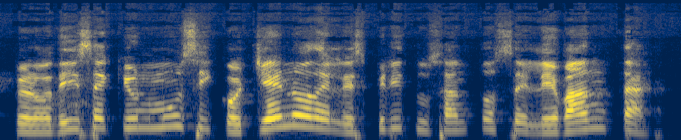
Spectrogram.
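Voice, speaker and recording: Heard in a dry recording, this sermon comes from a man with a Mexican accent and a high-pitched voice. He's animated, asks the congregation rhetorical questions, and slows and rises to stress his points.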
